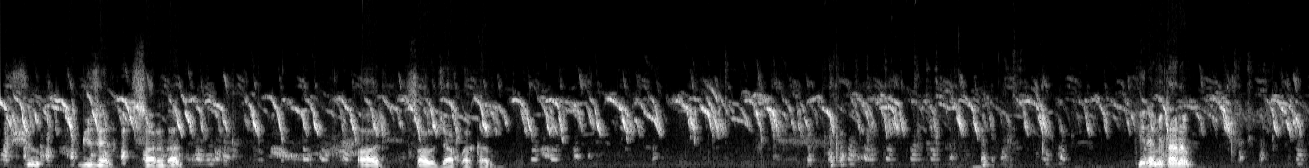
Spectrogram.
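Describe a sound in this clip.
A rooster crows loudly and close by.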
